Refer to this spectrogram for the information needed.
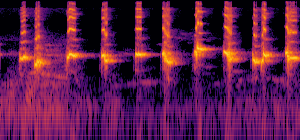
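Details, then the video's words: Yellow-vented bulbul song used to lure other bulbuls into answering: loud, bright whistled notes repeated about three per second, each a quick slurred chirp around a steady pitch, sometimes doubled, over a quiet background. "SUARA trucukan gacor ROPEL PANJANG pancingan trucukan agar bunyi"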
